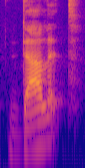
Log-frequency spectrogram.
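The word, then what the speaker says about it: ד: Next we have the letter Dalet. Dalet makes a D sound like the letter D in the English word dig.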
